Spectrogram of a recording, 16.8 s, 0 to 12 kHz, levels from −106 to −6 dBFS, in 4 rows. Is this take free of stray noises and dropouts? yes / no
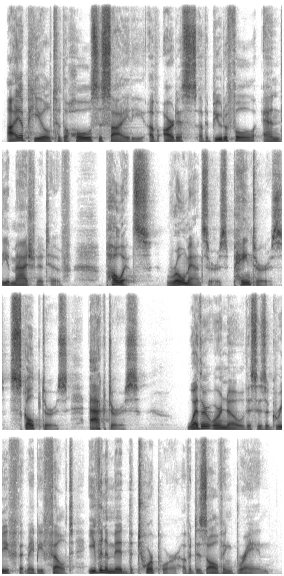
yes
